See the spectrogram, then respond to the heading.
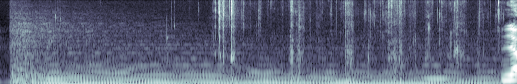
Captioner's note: dramatic music; cracker crunching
